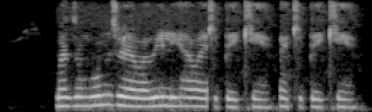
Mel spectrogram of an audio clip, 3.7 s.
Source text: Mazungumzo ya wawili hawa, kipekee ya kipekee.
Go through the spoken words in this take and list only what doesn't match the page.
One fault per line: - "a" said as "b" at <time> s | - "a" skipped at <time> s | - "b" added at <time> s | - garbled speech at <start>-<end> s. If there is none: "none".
none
